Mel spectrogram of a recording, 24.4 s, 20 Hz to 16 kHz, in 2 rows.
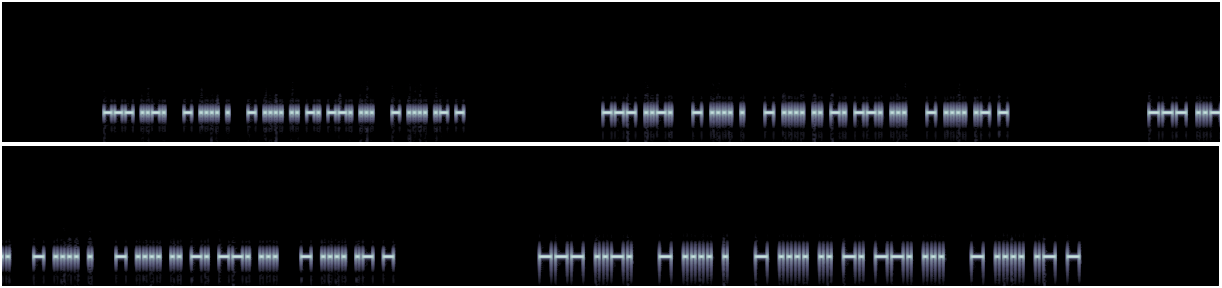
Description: Morse code, heard as a keyed tone, about 36 wpm, 700 Hz. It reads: OF THE THINGS THAT OF THE THINGS THAT OF THE THINGS THAT OF THE THINGS THAT
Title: Speed-Racing - Sets of 4 Words 30wpm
